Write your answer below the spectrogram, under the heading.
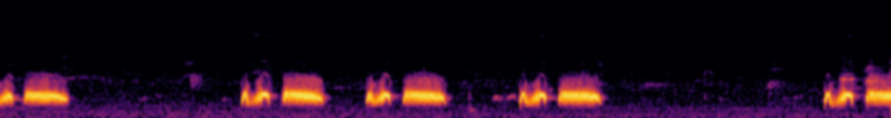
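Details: Spotted dove cooing, used as a lure for wild doves. A two-part phrase repeats about every two seconds: a quick rising-falling double note, then a long, steady, low coo. Quiet background.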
